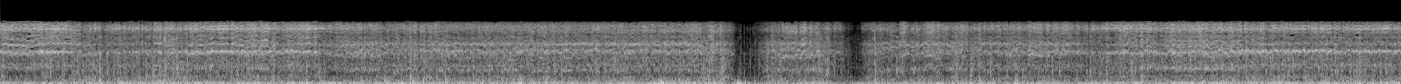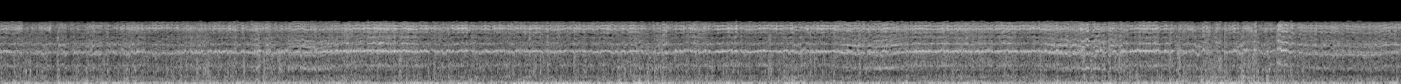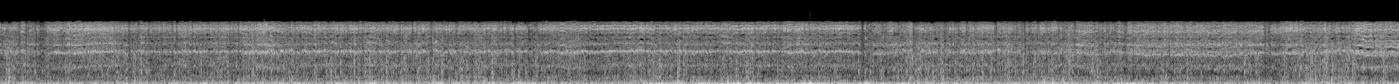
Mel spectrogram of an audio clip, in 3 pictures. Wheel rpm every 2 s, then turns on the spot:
220, 210, 190, 140, 160, 210, 230, 220, 220, 230, 230, 230, 220, 230, 230, 230, 230, 230, 230, 220, 210.
none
